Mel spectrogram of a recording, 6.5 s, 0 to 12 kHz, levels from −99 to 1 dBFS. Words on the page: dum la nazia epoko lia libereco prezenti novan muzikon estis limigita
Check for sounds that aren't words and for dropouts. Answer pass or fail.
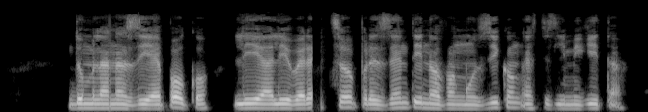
fail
